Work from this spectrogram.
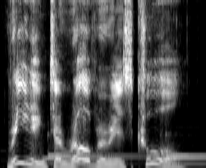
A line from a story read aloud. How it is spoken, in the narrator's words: exclaimed one of the boys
